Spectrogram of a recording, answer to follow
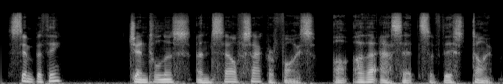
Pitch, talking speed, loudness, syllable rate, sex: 100 Hz, 130 wpm, -20 LUFS, 5.5 syllables/s, male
